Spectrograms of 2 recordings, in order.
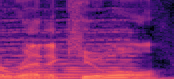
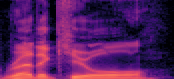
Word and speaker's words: reticle: Welcome to the I'm gonna say it right from now. Reticle. Radical. Reticle. Reticle. No more reticule. Reticle.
